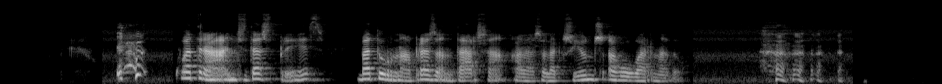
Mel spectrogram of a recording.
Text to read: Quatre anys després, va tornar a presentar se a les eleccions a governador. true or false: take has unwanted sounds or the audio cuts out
true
